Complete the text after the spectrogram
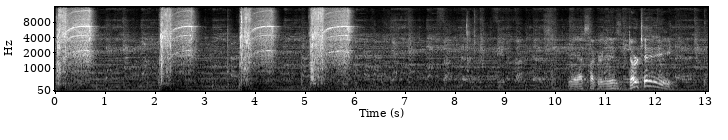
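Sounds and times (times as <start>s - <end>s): power drill motor whine: 0.0s - 0.9s, 2.1s - 3.0s, 3.7s - 6.1s.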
